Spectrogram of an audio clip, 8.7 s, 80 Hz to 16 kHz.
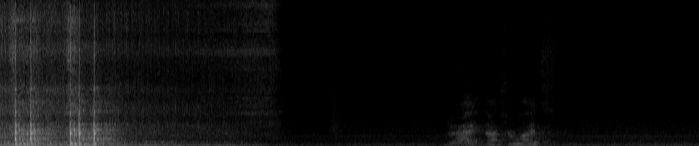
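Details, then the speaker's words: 1979 Cadillac Eldorado with Oldsmobile 350, carbureted, first runs after 14 years sitting: several sharp pops in quick bursts over a rough, uneven run, then it stalls; popping back through the carburetor. "popping through the carb. But, she definitely runs."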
